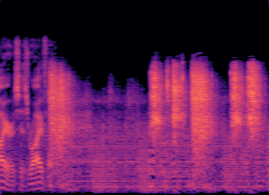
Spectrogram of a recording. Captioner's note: gun cocks, gunshot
